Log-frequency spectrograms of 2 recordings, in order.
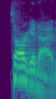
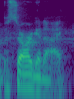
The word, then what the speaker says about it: Pasargadae: How do you pronounce them? Paris God or something? Pasargadae? Pasargadae. There we go. Pasargadae.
